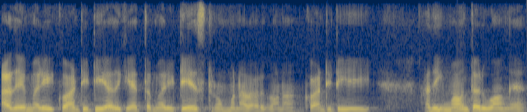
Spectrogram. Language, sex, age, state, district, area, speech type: Tamil, male, 18-30, Tamil Nadu, Erode, urban, spontaneous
